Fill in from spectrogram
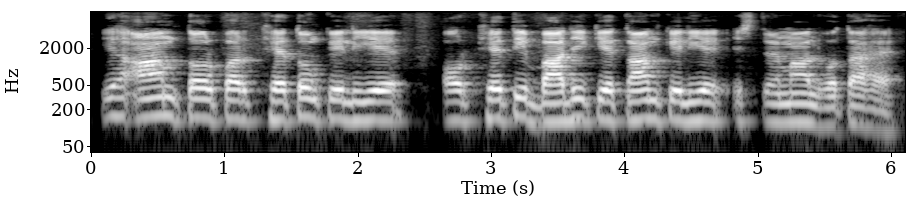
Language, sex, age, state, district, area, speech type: Urdu, male, 30-45, Bihar, Araria, rural, spontaneous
